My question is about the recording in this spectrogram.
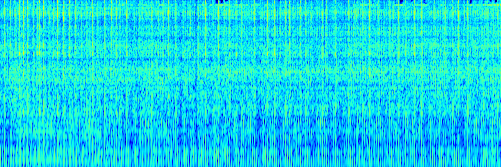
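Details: Brush cutter two-stroke after repair of a fuel leak from a split hose (it had stalled while mowing): fast, crisp buzz holding steady with no misfires or stumbles; runs clean and normal.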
